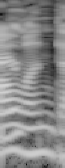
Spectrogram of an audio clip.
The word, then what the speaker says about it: Haaland: The Native American woman, Miss Deborah Haaland, did I pronounce it right? Department of Interior. – Haaland, I think. H-A-A-L-A-N-D.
